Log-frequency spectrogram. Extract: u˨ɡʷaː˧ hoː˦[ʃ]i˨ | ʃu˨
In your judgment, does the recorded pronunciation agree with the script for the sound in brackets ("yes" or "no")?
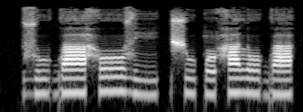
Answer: no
